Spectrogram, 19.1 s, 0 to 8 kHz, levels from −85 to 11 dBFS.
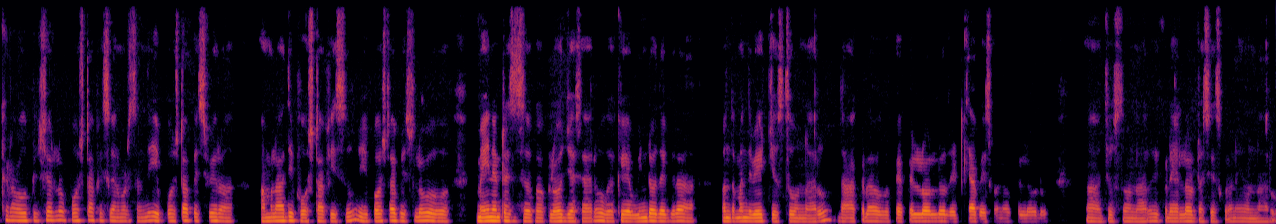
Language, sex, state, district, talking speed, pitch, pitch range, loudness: Telugu, male, Andhra Pradesh, Chittoor, 130 wpm, 120 Hz, 115-130 Hz, -23 LUFS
